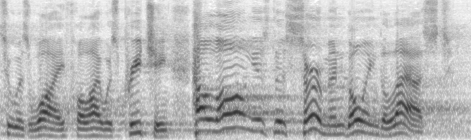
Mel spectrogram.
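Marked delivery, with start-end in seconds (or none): 1.9-4.5 loud, raised, very high-pitched, carrying voice. Preacher recalling a hard-of-hearing man asking his wife mid-sermon: retelling a loud question. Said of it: "said in a loud voice".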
